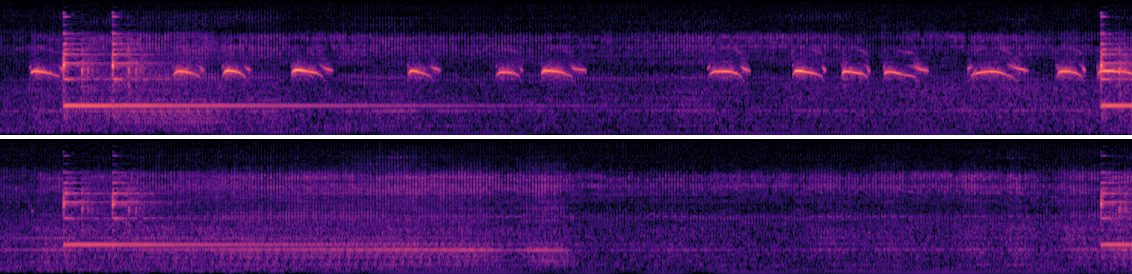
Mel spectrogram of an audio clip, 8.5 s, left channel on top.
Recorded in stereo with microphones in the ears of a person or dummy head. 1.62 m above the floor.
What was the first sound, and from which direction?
A bell, 25° left (ahead or behind).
